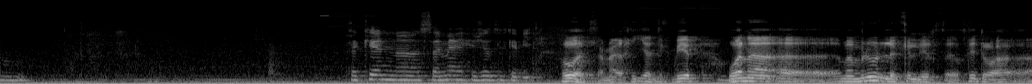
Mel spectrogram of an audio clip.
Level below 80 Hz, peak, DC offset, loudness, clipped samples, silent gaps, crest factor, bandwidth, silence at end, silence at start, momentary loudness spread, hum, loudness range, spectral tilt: -46 dBFS; -10 dBFS; 3%; -30 LUFS; under 0.1%; none; 20 dB; 15.5 kHz; 0 s; 0 s; 20 LU; none; 15 LU; -6.5 dB/octave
